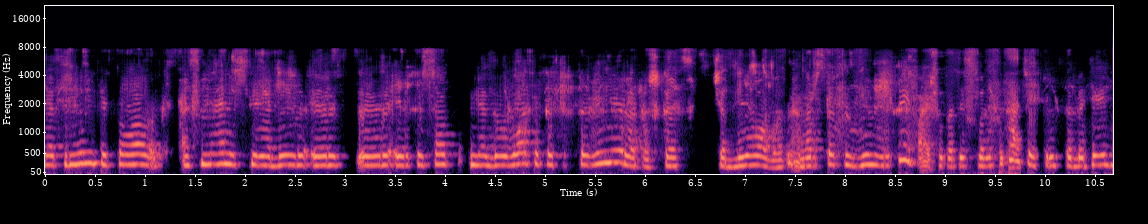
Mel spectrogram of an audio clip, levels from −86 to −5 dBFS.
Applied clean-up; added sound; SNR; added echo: neural mask model Resemble Enhance denoiser.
